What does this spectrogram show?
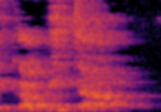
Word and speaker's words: कविता: कविता, वहां पे छोटी की मात्रा आती, कविता, कविता ऐसा नहीं बोलते, कविता ई की मात्रा है मगर छोटी ई की मात्रा है, जो ज्यादा दबती नहीं है, जिसका उच्चारण लंबा नहीं होता है, बड़ी ई की मात्रा के स्वर का उच्चारण लंबा होता है।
